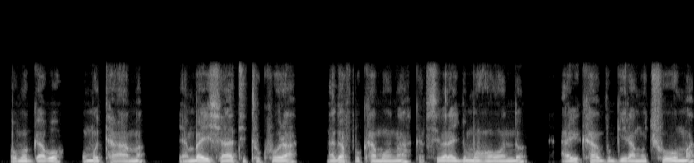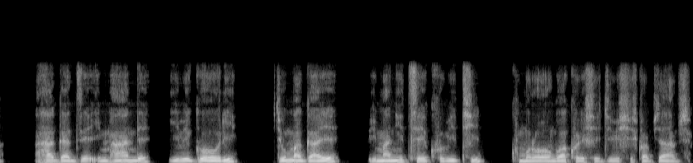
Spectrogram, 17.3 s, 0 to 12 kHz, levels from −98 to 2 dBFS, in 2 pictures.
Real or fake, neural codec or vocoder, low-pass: fake; codec, 16 kHz, 16 kbps, FunCodec, trained on LibriTTS, 50 frames a second; 7.2 kHz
